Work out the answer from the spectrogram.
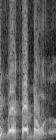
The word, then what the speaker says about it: Weka: वैका के स्पेलिंग है WEKA, वैका।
